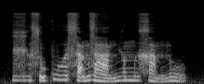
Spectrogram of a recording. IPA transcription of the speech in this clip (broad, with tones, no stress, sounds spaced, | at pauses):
ɣ i̤˨˩ ə̯ s ṵ˧˥ k w u˧ ə̯ s a̰˧˥ ŋ z aː˧˩ ŋ i˧ ə̯ m ɨ˨˦ x a˧˩ m n u˧˩˨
